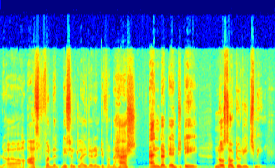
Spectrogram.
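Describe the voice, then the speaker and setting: Vocal fry runs through a bright, sharp tone delivered at a fairly quick pace with lively intonation, in a very clean recording with a silent background. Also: man. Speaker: tech founder. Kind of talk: conference talk.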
